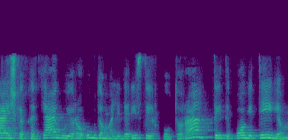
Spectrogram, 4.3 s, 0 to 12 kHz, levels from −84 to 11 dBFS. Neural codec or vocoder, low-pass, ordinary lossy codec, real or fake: none; 7.2 kHz; AAC, 48 kbps; real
